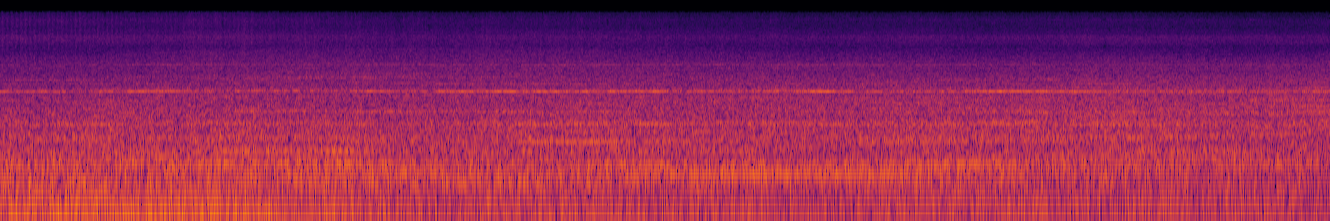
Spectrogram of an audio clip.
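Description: A combine harvester's engine roars steadily up close.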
